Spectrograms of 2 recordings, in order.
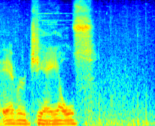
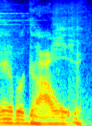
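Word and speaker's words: Evergaol: there's one of them ever jails since you're not allowed to pronounce words the way they're spelled it's an Ever jail and not an ever go and we're back up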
